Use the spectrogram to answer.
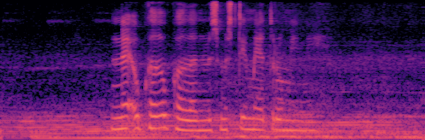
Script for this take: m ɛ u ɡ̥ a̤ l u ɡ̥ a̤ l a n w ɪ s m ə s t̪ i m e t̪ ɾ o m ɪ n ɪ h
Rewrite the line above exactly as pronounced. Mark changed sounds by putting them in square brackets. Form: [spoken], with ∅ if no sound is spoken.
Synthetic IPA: [n] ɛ u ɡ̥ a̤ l u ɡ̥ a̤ l a n w ɪ s m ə s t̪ i m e t̪ ɾ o m [i] n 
